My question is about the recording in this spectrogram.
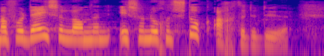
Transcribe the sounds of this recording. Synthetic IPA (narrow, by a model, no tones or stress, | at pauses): maːɹvʊːɹdejzəlɑndənɪsɛɹnɔχənstɔkʰɑχtəɹdədøːr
